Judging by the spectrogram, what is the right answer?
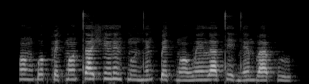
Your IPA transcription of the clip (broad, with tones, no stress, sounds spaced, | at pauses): ɔ̃˧ ɡ͡b ɔ˧ k͡p ɛ˨ k͡p ɔ̃˧ t a˦ ʃ ɛ̃˦ ɾ ɛ̃˦˨ k͡p ũ˨ d ɛ̃˨˦ k͡p ɛ˧ ɡ͡b ɔ̃˨ w ɛ̃˧ l a˦ t e˦˨ d ɛ̃˨˦ b a˧ f u˨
